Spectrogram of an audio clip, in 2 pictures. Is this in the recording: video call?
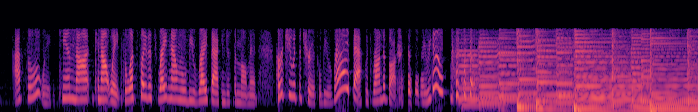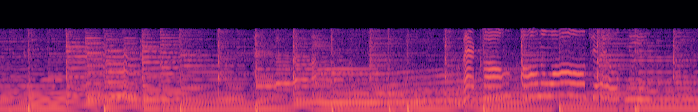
no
